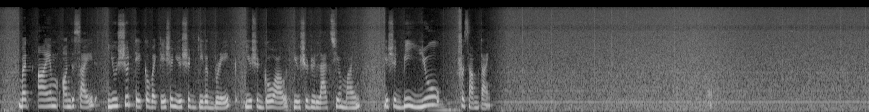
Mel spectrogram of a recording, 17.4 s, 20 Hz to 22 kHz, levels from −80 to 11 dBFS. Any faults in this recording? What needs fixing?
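Gain pumping runs through the whole clip. The room noise sits about 35 dB below the speech, and the gain swings by around 25 dB, squashing loud and soft parts together. The likely cause is input gain set far too high, with a fast limiter or compressor clamping each peak. Lower the microphone gain at the source and slow or bypass the limiter so the level holds steady between phrases.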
